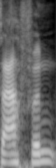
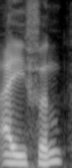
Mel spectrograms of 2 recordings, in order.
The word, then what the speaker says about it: Aphen: It's Aphen, not Aphen.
